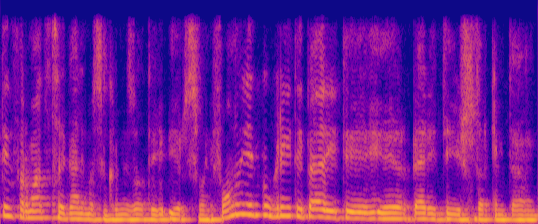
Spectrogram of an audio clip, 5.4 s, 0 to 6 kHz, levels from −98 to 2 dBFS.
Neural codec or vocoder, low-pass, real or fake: codec, 16 kHz, 8 kbps, FreqCodec, smaller model; 5.4 kHz; fake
